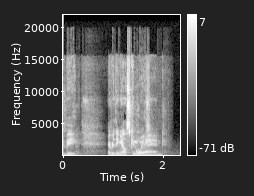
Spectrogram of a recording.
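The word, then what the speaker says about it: Clorinde: Clarande. I don't know how they should just replace the I with an A. Everybody would have pronounced it properly.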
